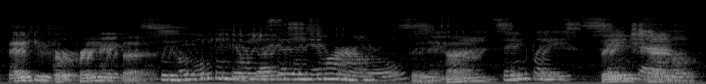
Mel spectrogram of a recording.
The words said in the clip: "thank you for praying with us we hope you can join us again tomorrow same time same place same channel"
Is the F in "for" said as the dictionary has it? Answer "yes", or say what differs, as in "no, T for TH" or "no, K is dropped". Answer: yes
